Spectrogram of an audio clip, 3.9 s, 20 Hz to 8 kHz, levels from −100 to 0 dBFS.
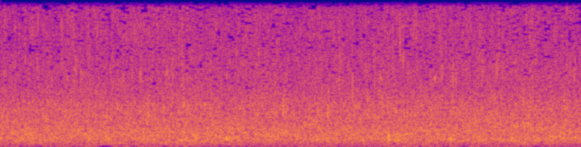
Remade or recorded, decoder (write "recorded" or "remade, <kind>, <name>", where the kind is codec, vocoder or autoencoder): recorded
